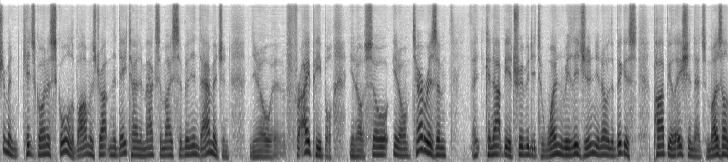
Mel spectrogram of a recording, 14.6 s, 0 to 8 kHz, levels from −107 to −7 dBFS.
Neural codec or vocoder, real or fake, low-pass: codec, 16 kHz, 0.3 kbps, FocalCodec; fake; 7.2 kHz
